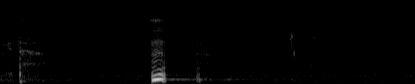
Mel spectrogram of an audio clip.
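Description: A short voiced sound from a person, like a brief hum or throat noise, about a second and a half in, with a faint held tone after it. A few small clicks follow in an otherwise quiet room.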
